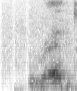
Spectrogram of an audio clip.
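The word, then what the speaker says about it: REAT: It's a Rhett, I think that's how you pronounce it as R E A T.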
